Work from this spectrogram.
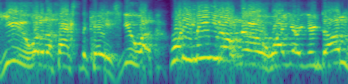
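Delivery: play-acted yelling, pitched very high. Retelling how a law professor called on students, imitating someone yelling. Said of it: "and just yelling at us".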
